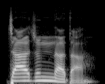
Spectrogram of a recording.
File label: "jjajeungnada", Korean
